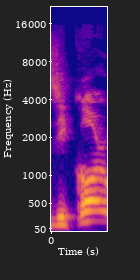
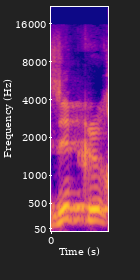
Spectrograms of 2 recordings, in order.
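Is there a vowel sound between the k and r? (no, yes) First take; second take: yes; no. First: A vowel is sounded between the k and r. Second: The k and r join with no vowel between. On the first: The speaker calls it wrong. "যদি এডাল নিদিয়া তেনেহলে জিকৰ বুলি ক'ব" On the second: The speaker calls it right. "কিন্তু জিক্ৰ"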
